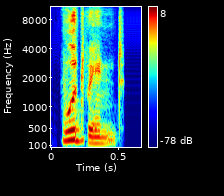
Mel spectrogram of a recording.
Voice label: "woodwind", Indian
